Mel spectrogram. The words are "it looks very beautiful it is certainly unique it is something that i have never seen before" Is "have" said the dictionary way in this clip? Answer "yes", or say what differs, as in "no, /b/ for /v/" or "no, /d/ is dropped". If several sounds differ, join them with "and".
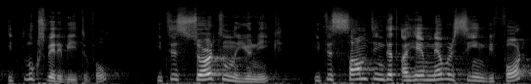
yes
